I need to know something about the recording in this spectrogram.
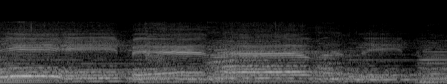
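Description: A woman singing a slow song into a microphone over sustained piano and electric guitar chords; her voice holds long notes with vibrato, in two phrases split by a short breath about a second in.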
